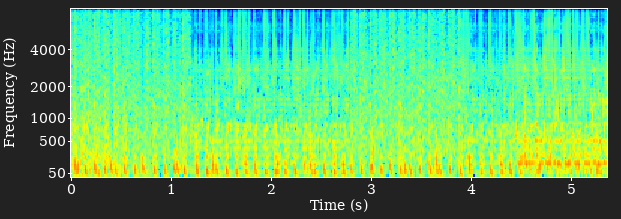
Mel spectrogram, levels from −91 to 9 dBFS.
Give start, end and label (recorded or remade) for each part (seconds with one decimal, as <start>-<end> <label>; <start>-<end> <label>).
0.0-1.2 recorded; 1.2-2.8 remade; 2.8-3.9 recorded; 3.9-5.4 remade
